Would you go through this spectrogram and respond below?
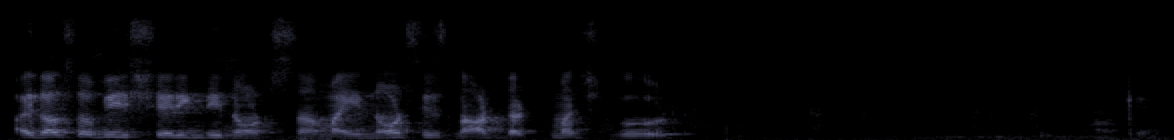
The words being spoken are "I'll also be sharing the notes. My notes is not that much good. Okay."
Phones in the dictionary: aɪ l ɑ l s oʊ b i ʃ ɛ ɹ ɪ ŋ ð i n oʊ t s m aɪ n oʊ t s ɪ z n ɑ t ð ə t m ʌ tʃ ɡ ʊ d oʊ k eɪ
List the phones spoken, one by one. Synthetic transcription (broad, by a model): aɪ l ɑ l s oʊ b i ʃ ɛ ɹ ɪ ŋ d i n oʊ t s m aɪ n oʊ t s ɪ z n ɑ t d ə t m ʌ tʃ ɡ ʊ d oʊ k eɪ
